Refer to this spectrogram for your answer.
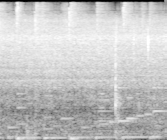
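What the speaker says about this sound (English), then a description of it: "what fries out of the sausage you can use to cook the green peppers and onions" Sausage sizzling steadily in a pan alongside green peppers and onions, a dense continuous frying hiss with occasional soft stirring knocks, close and unbroken, with no voices.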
